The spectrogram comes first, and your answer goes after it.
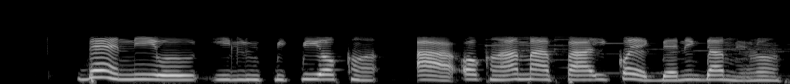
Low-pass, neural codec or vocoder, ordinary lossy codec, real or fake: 3.6 kHz; none; none; real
